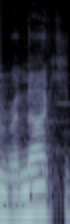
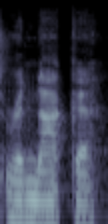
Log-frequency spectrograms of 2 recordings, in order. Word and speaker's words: Renaka: It was found in a Renaki temple a few months ago. Actually, I keep mispronouncing it. Yeah, it's Renaka.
